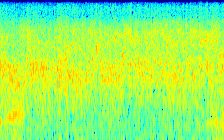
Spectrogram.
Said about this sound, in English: Let's give God another hand clap of praise up in here.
